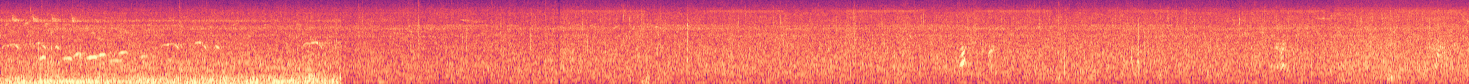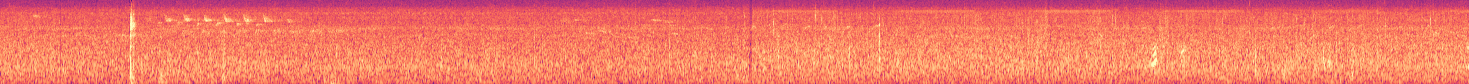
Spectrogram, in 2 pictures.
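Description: Steady rain, an even hiss. A low rumble cuts off suddenly about three seconds in, there is a single sharp click about halfway through, and a few short high chirps come and go.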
